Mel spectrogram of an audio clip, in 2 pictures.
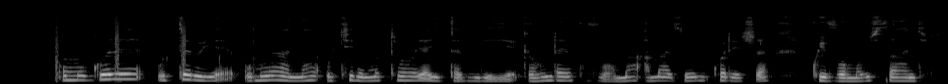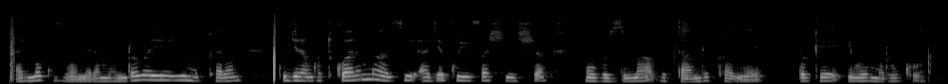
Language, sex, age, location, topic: Kinyarwanda, female, 36-49, Kigali, health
